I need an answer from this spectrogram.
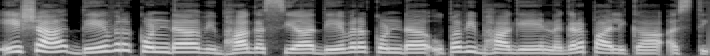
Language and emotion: Sanskrit, neutral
